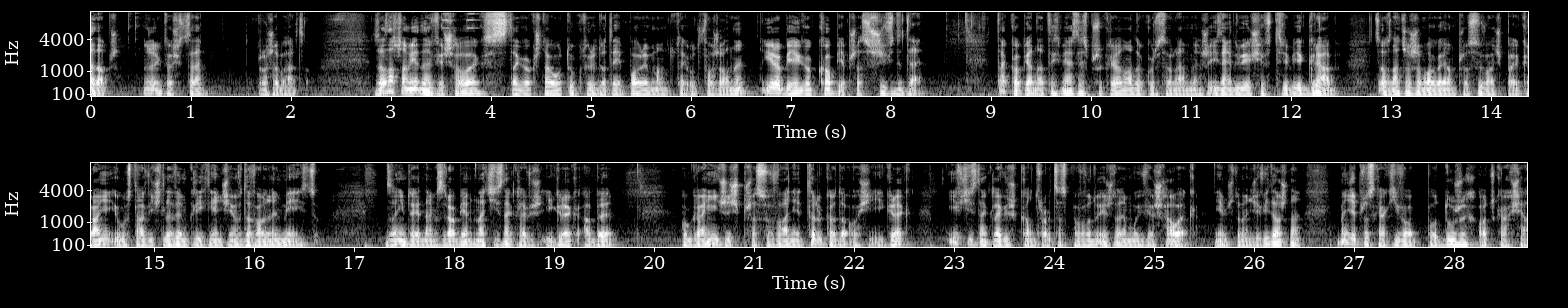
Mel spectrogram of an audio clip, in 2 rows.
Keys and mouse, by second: 0.4-8.8 middle drag, 8.8 shift+d.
